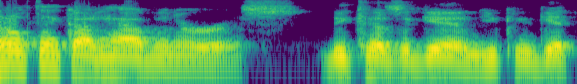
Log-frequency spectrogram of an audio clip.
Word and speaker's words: Urus: It's uh that's how you pronounce it, Urus.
